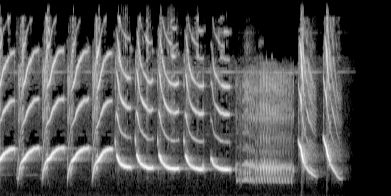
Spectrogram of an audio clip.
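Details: Canary 'gacor' song for teaching young birds to sing: high, hooked chirps repeated quickly and evenly, then a short harsh rasping burst and two final sharp downslurred notes before silence.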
